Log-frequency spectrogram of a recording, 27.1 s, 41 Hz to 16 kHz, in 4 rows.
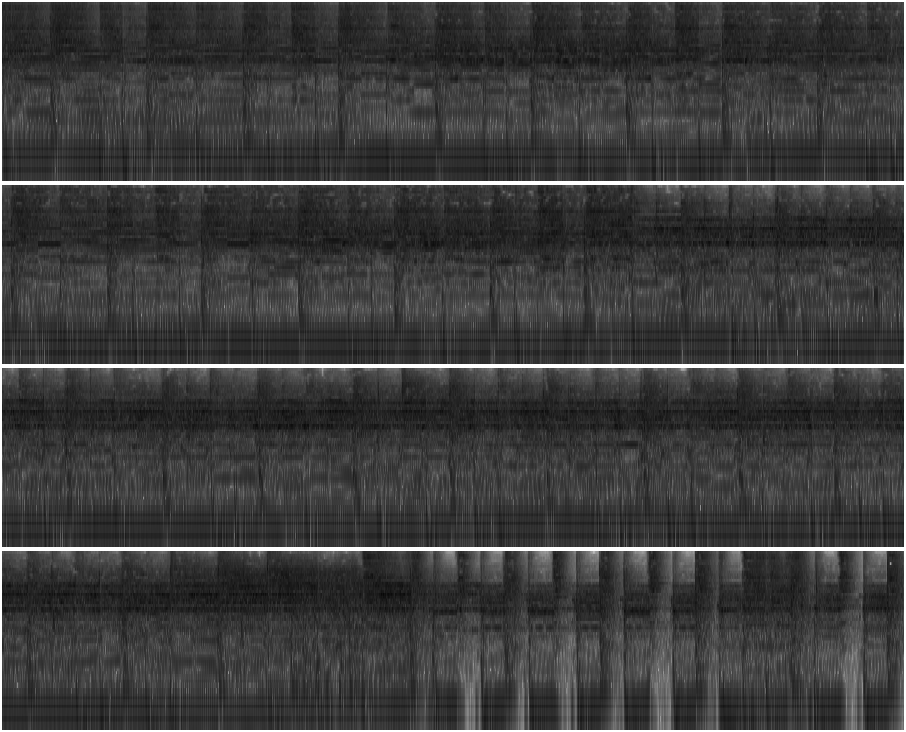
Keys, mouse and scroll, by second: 1.5-4.4 drag, 6.1-7.1 scroll down 4, 8.4-8.9 drag, 9.3 1, 10.4 scroll down 2, 11.2-11.6 scroll down 2, 12.9 2, 15.1 3, 16.9 4, 19.1 5, 20.5 0, 21.4-21.9 scroll down 2, 22.2 scroll up 2, 22.9 click, 23.8 scroll down 2, 25.5 click.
